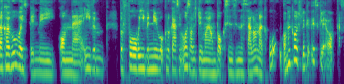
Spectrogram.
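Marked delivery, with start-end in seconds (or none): 5.4-6.7 put-on squeaky, high, little, over-excited voice. Recalling her old unboxings in the salon, retelling in squeaky excited voice. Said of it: "My squeaky little voice".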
